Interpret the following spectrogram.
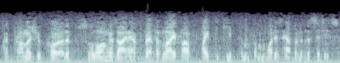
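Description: An actor playing an earnest, protective middle-aged father in a measured, emphatic 1940s radio drama style. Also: on the low side, fairly even intonation, slight background noise, lightly acted. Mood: resolute. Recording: muffled 1940s radio recording, music behind.

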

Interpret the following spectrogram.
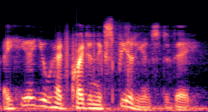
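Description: A lively, widely inflected male voice plays a fearless concert pianist. He is sardonic, mocking and curious, on a faintly noisy old radio recording. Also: mid-range voice, a little fast, lo-fi sound. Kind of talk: old-time radio drama acting.

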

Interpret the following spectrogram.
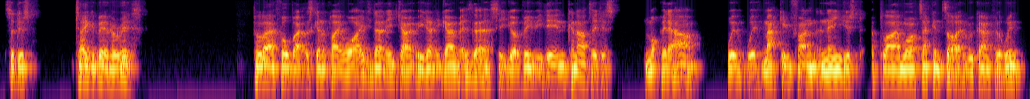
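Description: A man's voice: sits low, a little fast. A man casually discussing football as an analyst on a podcast. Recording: roomy, echoing sound.

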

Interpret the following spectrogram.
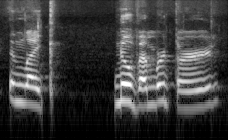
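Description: A young woman chatting as a podcast guest in an expressive, talkative way, full of fillers and quick to laugh. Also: a little high. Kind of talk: casual chat.

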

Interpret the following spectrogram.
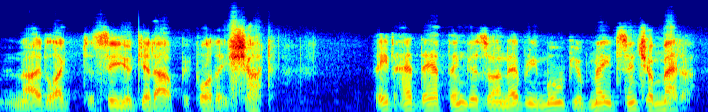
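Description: A man's voice: lowish voice, quick pace, slightly rough. An actor playing an earnest, blustery sailor, loyal to his skipper, in a vintage radio adventure. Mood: confiding, urgent. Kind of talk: 1940s-50s radio adventure acting. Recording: dull old radio recording.

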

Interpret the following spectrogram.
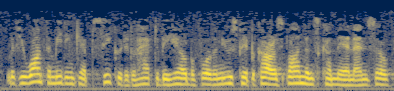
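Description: An actress playing a polite, efficient and deferential presidential secretary in an old radio drama. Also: female voice, fairly low pitch, steady tone, racing, husky. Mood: brisk, deferential. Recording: muffled old radio recording.

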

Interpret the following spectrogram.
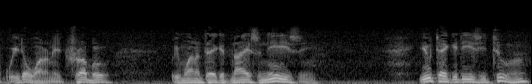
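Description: An actor playing a menacing outlaw gang leader who makes smooth, veiled threats, in a 1950s radio drama. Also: male voice, low voice, lively intonation, brisk, slight background noise. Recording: dull lo-fi 1950s radio broadcast.

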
